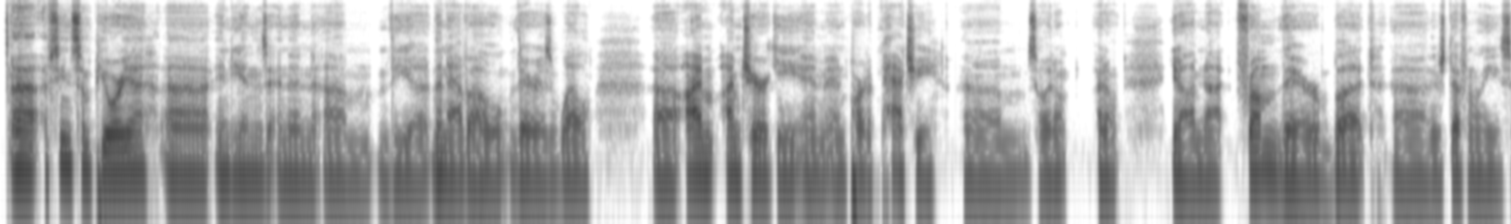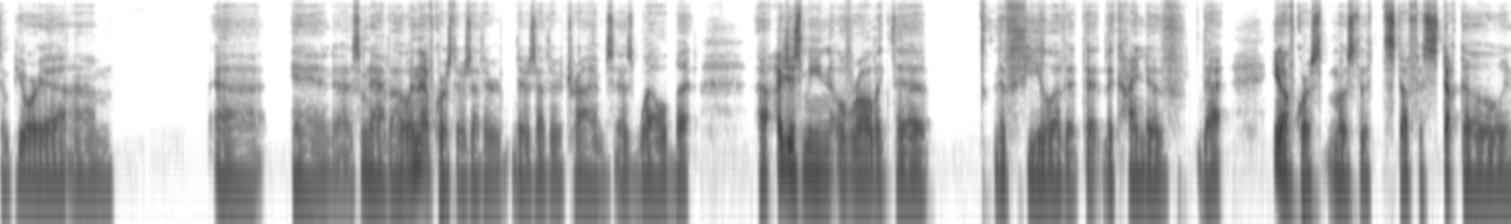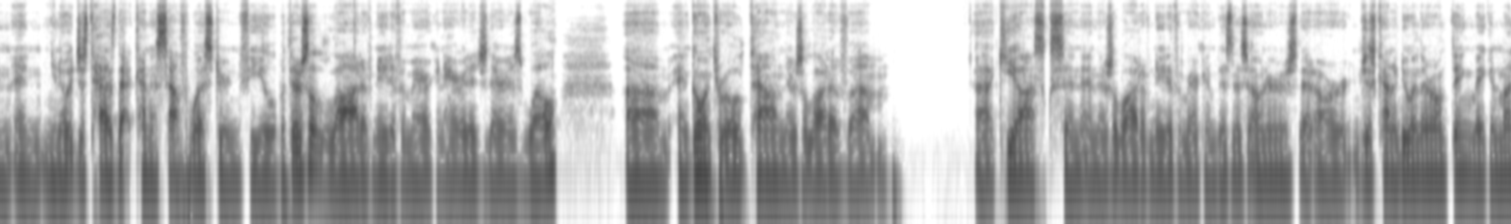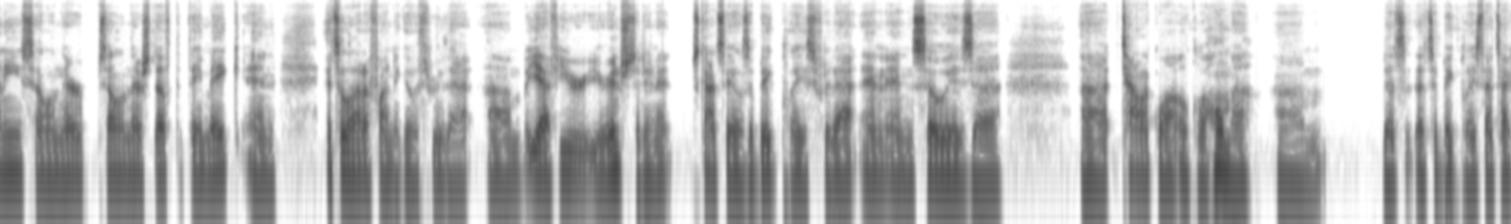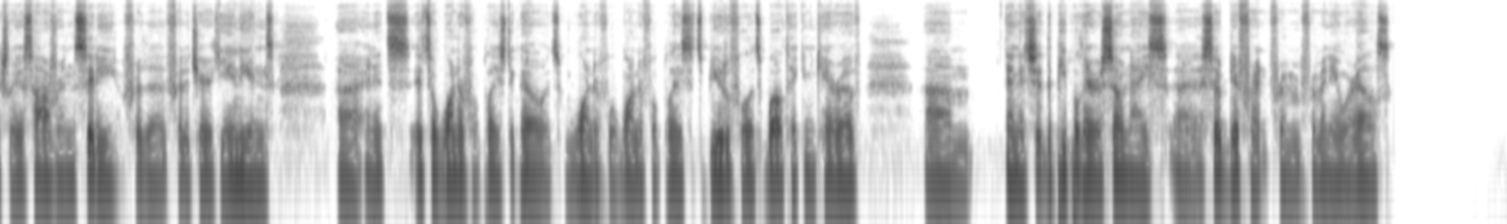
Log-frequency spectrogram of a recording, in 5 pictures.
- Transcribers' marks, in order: tapping; tsk
- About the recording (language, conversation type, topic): English, unstructured, How do the two cities you love most compare, and why do they stay with you?
- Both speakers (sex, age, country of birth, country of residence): male, 35-39, United States, United States; male, 45-49, United States, United States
